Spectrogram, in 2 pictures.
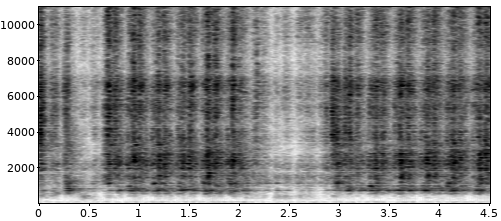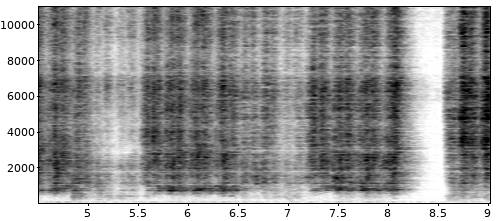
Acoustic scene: restroom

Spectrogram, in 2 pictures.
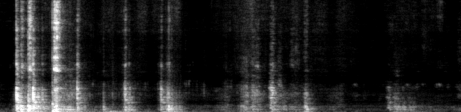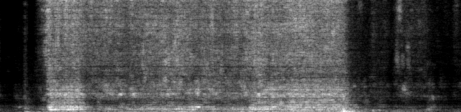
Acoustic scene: kitchen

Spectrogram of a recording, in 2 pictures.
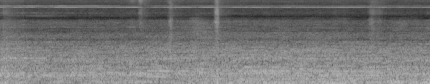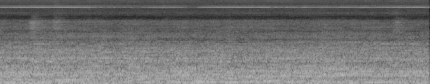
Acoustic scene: elevator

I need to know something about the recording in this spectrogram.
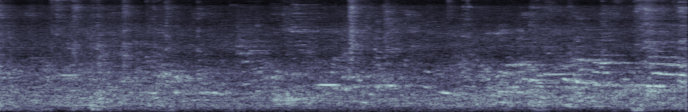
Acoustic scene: restaurant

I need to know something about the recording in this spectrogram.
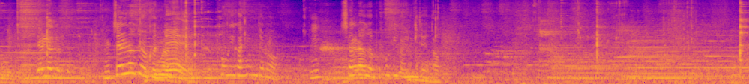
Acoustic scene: restaurant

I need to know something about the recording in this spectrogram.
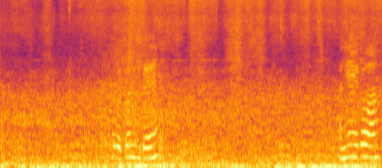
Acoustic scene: residential area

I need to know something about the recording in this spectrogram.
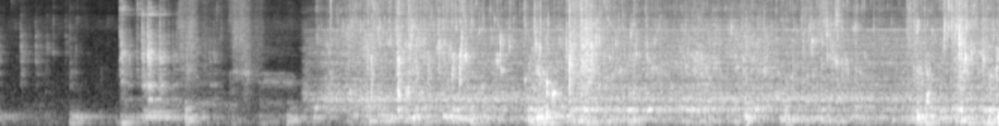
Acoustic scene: restroom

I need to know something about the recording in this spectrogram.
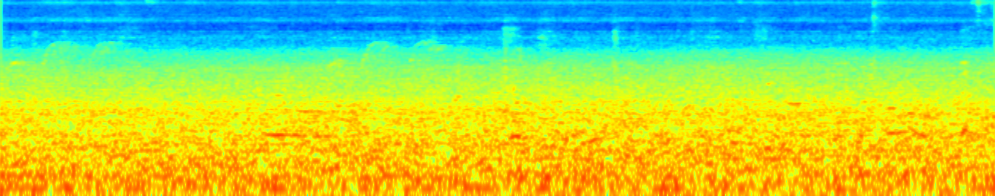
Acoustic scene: park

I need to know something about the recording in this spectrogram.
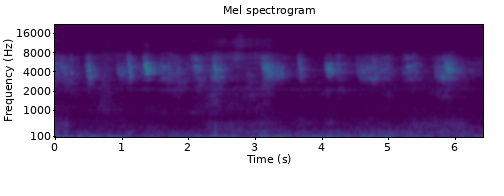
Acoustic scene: park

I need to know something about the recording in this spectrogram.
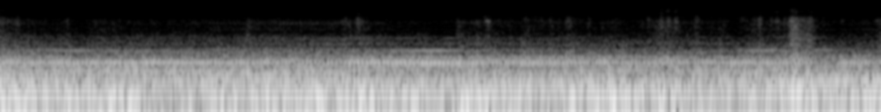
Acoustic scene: bus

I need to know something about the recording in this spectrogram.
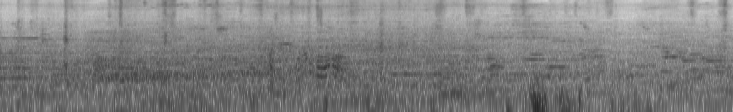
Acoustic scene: street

